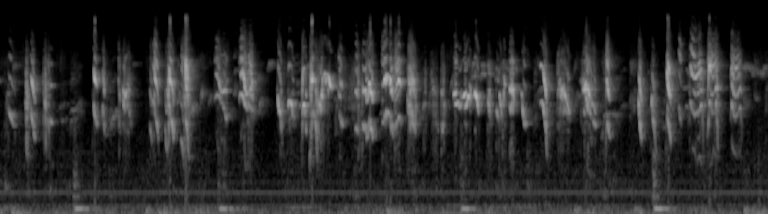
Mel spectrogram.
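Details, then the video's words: A common linnet gives its first song, a fast, rambling, nearly unbroken twitter of high chirps, buzzy notes and brief trills, over a faint steady indoor hum. "Первое пение коноплянки"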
